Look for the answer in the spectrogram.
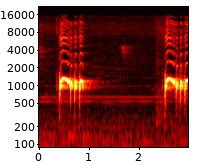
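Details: Local zebra dove song: two short phrases of mellow, bubbling coos, each a soft rising note followed by three quick rolled notes, separated by about two seconds of quiet.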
